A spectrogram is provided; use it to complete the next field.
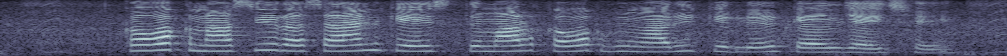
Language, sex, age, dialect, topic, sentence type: Magahi, female, 31-35, Western, agriculture, statement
